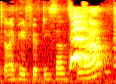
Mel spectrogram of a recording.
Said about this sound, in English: that's my dog's barking because there's a thunderstorm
